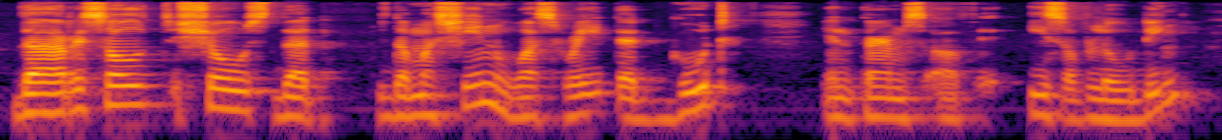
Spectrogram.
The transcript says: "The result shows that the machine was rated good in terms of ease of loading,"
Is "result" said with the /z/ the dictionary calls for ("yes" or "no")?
no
